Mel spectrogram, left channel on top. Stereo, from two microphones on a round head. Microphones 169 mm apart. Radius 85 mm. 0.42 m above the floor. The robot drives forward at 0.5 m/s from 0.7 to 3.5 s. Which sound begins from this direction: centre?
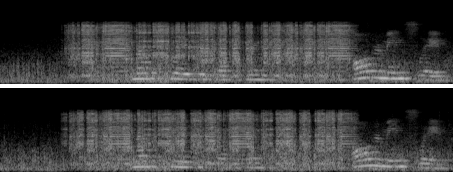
A woman speaking, at 1.3 s.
